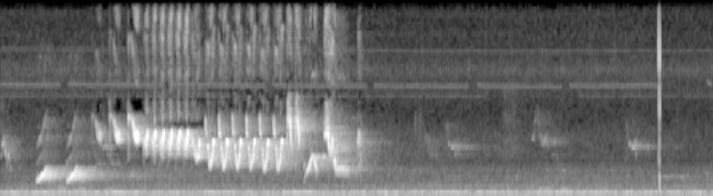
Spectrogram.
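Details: Bird singing in the morning: two rising whistled notes, then a fast run of high repeated chirps that slide lower and quicken, lasting about three seconds, over a steady low background hum; a man speaks afterward.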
